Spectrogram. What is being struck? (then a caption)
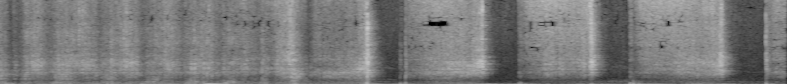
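Corrugated cardboard box. A palm and fingers rub briskly back and forth across the flat panel of a flattened brown corrugated cardboard box. The result is a dry, bright, scratchy hiss in repeated strokes, with brief quiet gaps and soft low thumps where the hand changes direction.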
